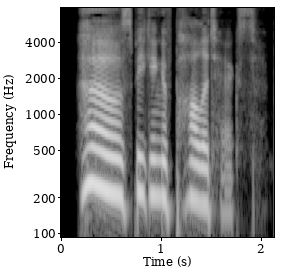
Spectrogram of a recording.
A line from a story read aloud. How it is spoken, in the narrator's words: Brielle said with a sigh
